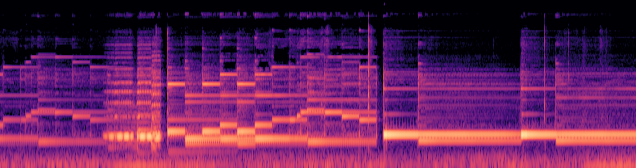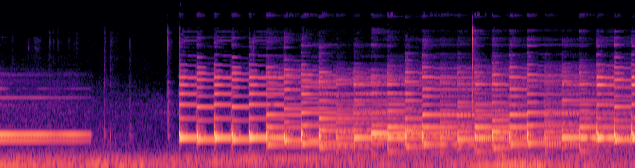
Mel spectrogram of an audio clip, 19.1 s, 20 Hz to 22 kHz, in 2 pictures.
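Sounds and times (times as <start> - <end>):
doorbell melody of short notes: 0.0 - 10.9
two-tone ding-dong chime: 0.0 - 10.9.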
